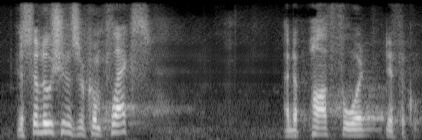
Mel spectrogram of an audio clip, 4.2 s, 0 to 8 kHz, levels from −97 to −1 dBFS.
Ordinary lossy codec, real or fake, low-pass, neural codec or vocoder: none; fake; 7.2 kHz; codec, 24 kHz, 1.2 kbps, DualCodec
